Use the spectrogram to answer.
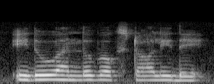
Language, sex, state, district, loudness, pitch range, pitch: Kannada, female, Karnataka, Bidar, -14 LUFS, 200-210 Hz, 205 Hz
